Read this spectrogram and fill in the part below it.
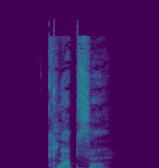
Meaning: loony bin
- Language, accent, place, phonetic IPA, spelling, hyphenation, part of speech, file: German, Germany, Berlin, [ˈklapsə], Klapse, Klap‧se, noun, De-Klapse.ogg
